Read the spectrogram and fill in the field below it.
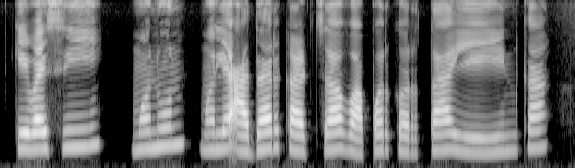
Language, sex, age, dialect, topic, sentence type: Marathi, female, 25-30, Varhadi, banking, question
